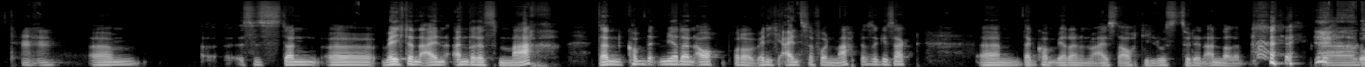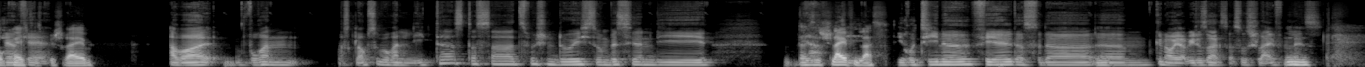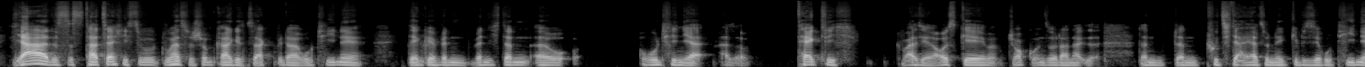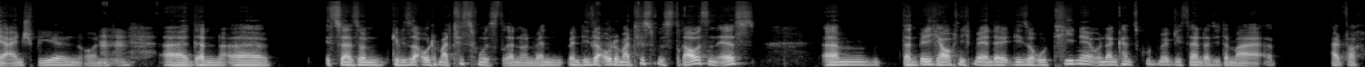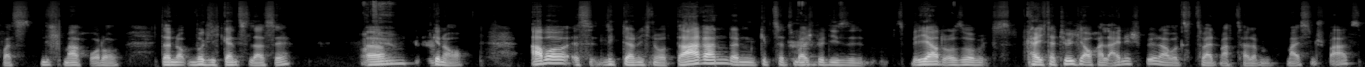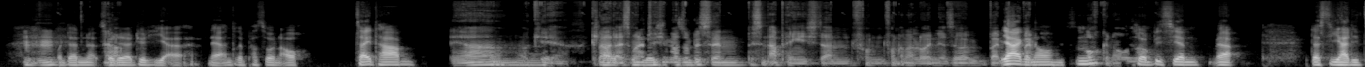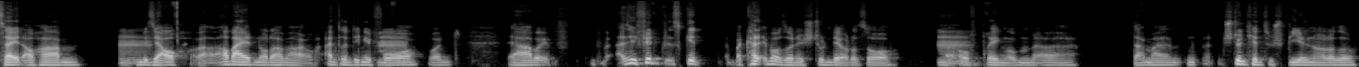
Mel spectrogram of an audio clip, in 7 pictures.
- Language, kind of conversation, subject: German, podcast, Wie findest du Motivation für ein Hobby, das du vernachlässigt hast?
- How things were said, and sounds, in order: laugh; unintelligible speech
